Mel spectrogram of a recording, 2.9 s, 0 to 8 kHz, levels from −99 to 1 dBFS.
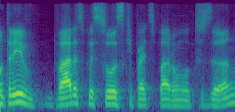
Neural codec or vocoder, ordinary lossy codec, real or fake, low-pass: codec, 16 kHz, 0.7 kbps, FocalCodec; AAC, 48 kbps; fake; 7.2 kHz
